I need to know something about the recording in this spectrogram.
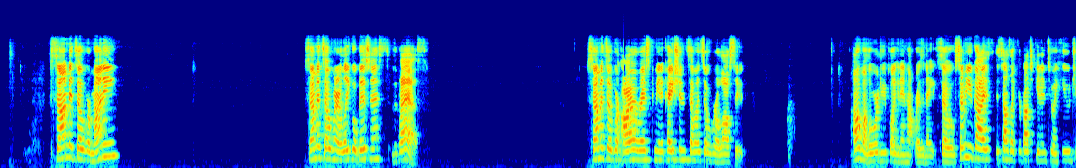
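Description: A young woman speaks calmly and close by, in short bursts with pauses.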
